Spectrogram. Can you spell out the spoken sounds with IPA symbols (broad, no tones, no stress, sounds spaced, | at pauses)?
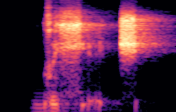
ɡ ʊ xʲ ə̰ t͡ʃ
